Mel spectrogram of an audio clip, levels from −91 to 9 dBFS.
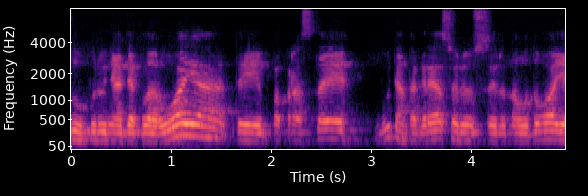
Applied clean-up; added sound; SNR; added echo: none; none; none; none.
